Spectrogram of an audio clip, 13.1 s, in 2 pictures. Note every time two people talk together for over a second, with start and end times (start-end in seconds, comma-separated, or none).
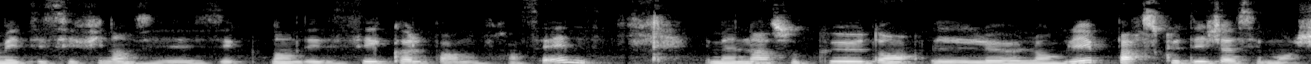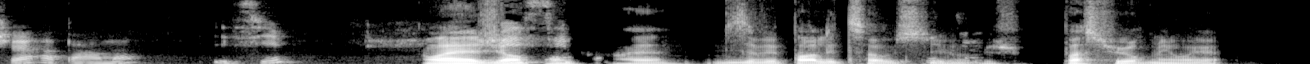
none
